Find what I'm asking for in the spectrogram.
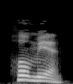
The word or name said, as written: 后面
